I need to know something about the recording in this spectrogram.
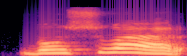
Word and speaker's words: bonsoir: When you see O-I-O-E, this is always pronounced wa. O-E-I, wa.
